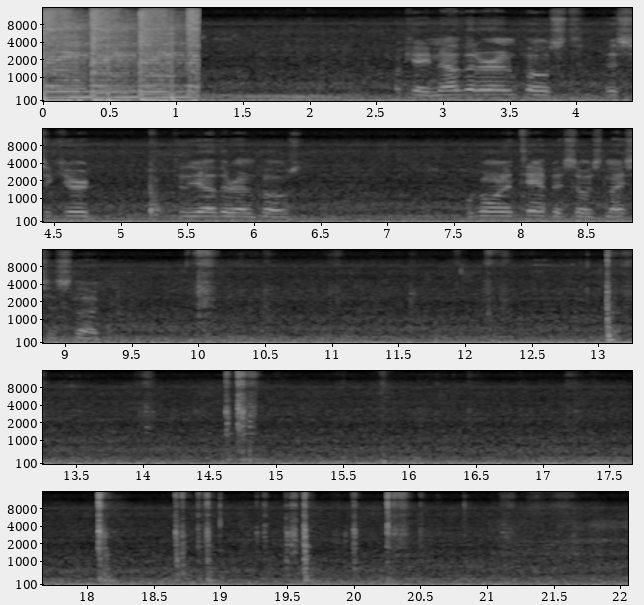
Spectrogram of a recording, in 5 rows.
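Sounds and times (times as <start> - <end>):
steady low rumble: 0.0 - 22.0
tamping bar knocking soil: 9.8 - 15.1, 15.8 - 21.4.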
